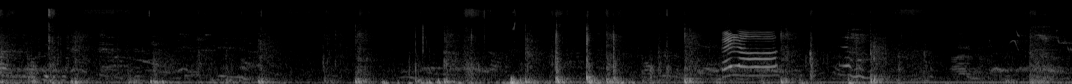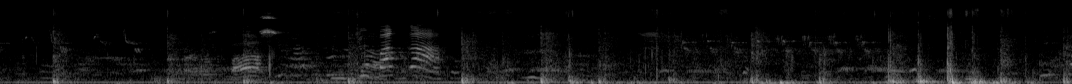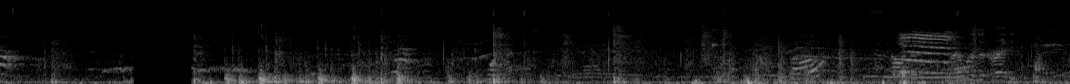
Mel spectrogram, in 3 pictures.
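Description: Children playing, with high children's calls and squeals now and then over scattered thuds and knocks. The sound cuts out for a split second about two-thirds of the way through.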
